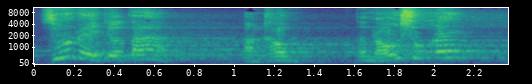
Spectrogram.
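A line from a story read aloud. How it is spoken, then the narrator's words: Impatient loud shout. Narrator (Vietnamese): Trắc Mộc Cường Ba đã hết kiên nhẫn, bèn lớn tiếng quát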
